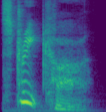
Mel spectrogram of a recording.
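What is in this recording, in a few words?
"streetcar", English, British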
